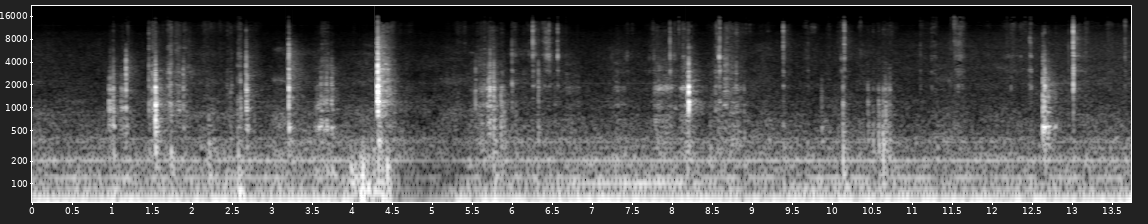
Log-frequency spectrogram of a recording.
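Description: Loose steel saw chain clicking and rattling in the hands as it is worked around a chainsaw guide bar, with scattered clicks of plastic and metal parts and one sharp knock about four seconds in. A steady low hum runs underneath.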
